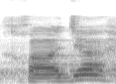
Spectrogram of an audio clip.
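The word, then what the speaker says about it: خواجہ: ख्वाजा में यह वाव साइलेंट होता है। वाव नहीं पढ़ते हैं। ख्वाजा हसन निजामी।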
